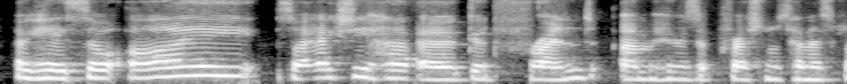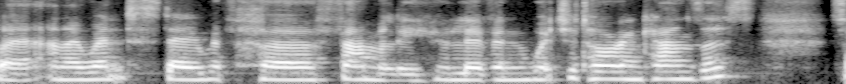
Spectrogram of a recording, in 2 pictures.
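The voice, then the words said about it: Slight English accent. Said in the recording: “you have a little bit of an accent, ... you're from England”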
